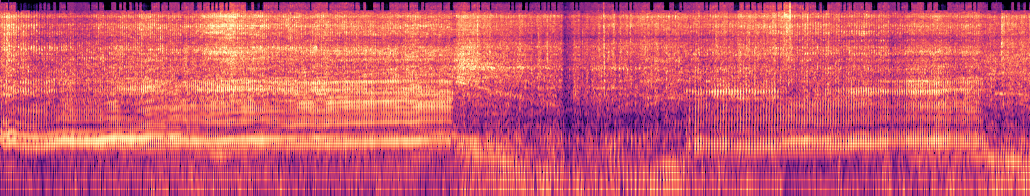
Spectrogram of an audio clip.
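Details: Motorcycle on gearing-change test ride: engine labors at low revs, note sagging near stall most of the ride; rear wheel bound up on brake caliper or axle, massive drag making bike work far harder.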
